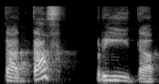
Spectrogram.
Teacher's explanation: విసర్గులు తర్వాత ప ఉంది కాబట్టి పొల్లు ప వస్తుంది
